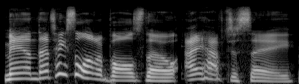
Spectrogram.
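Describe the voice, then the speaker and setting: A woman's voice: mid-range voice, sing-song, normal speed, fairly bright tone, clear, resonant tone, no echo, studio quality. An American woman co-hosting a comedy podcast, chatting casually with playful banter. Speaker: podcast co-host.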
